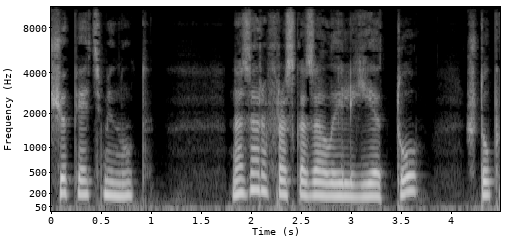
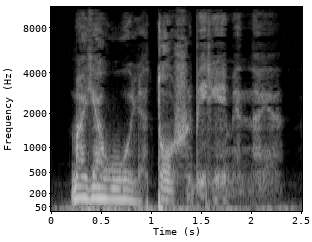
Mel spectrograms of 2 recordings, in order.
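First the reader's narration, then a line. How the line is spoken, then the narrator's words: Whispered. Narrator (Russian): прошептал Илья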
